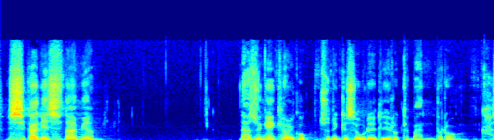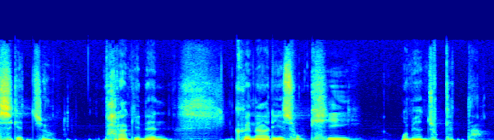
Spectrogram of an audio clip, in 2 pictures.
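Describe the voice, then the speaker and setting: Gravelly-voiced man preaching. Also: medium pitch, animated, normal speed. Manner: earnest preaching, drops to soft whispers for prayers and blessings. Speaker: pastor. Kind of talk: early-morning sermon.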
